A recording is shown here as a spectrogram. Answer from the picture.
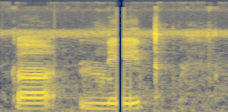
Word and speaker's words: कनेत: Then खेंत, कनेत बोल सकते हैं आप इसको, कनेत इसका pronunciation कनेत. And then D option है हमारे पास किन्नर.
